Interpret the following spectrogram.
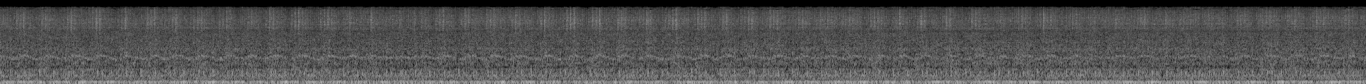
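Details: MG ZR 105 at idle: fast, light ticking rattle over a steady drone. The noise comes and goes despite new plugs, leads and alternator belt. Intermittent abnormal engine noise, cause unknown.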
